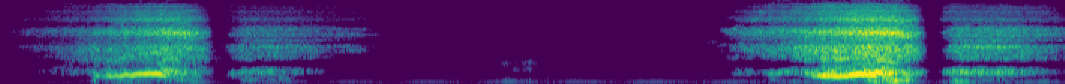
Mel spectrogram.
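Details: Pit bull named Meatball snoring while asleep: a long, rasping, breathy inhale followed by a shorter, softer exhale, then a few seconds of quiet before the next breath, over a faint steady low hum.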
